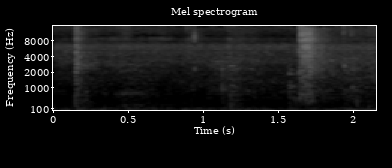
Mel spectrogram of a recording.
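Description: Near silence: faint room tone with a few light clicks and a short rustle as an iron-block LQ4 engine is rolled over on its engine stand.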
